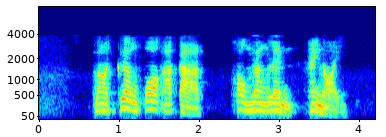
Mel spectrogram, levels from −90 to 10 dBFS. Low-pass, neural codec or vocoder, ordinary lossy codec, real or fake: 7.2 kHz; none; AAC, 16 kbps; real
